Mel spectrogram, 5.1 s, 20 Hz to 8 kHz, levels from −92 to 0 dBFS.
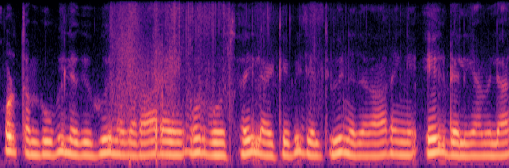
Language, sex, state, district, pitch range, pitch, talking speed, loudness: Hindi, female, Bihar, Katihar, 180-200 Hz, 185 Hz, 320 wpm, -19 LUFS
